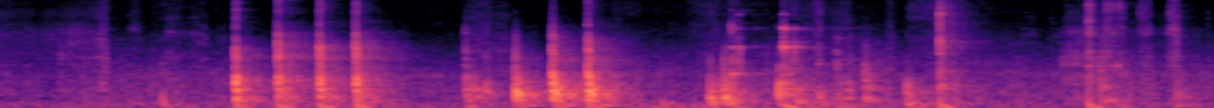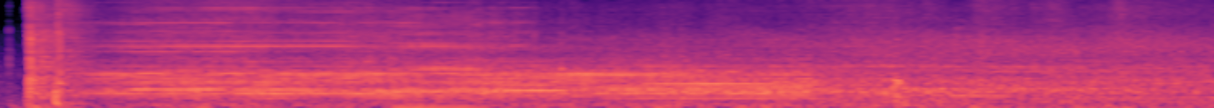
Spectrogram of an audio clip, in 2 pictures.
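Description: A hammer tapping a nail into a redwood trim strip: about a dozen light strikes in short groups of two or three. About halfway through, steady background music with held chords comes in.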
